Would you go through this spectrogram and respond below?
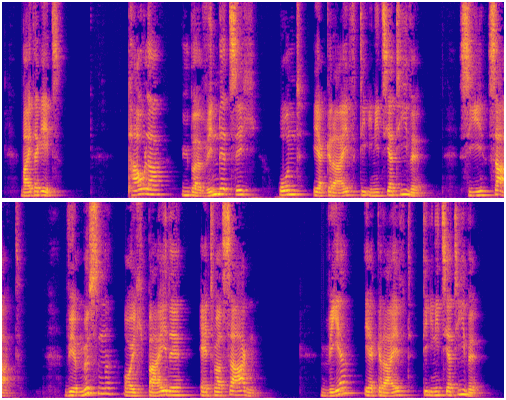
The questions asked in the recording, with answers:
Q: Wer ergreift die Initiative?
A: Paula, sie ergreift die Initiative.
